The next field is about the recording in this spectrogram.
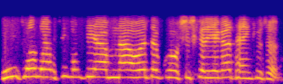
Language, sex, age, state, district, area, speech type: Hindi, male, 18-30, Uttar Pradesh, Azamgarh, rural, conversation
